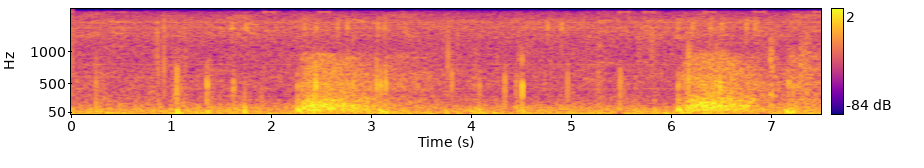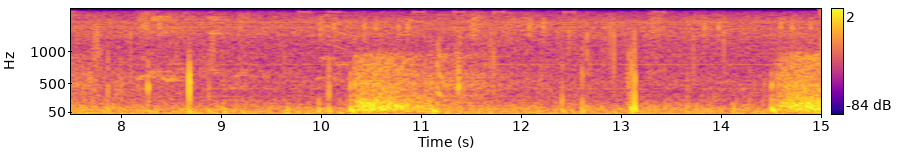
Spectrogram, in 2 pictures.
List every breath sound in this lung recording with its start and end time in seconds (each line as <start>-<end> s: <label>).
2.16-3.31 s: inhalation
5.97-7.11 s: inhalation
7.11-8.21 s: exhalation
10.23-11.24 s: inhalation
10.98-11.23 s: wheeze
11.25-12.76 s: exhalation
